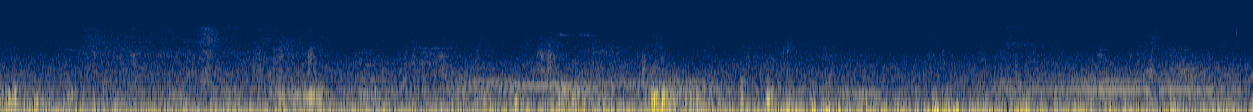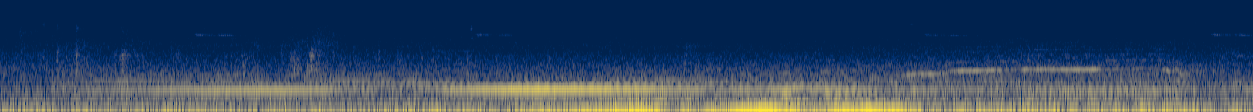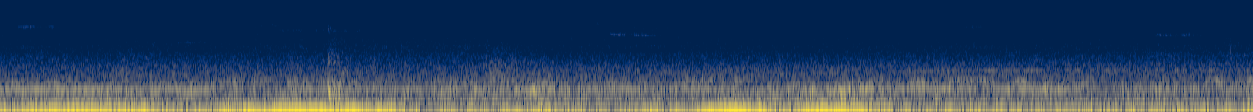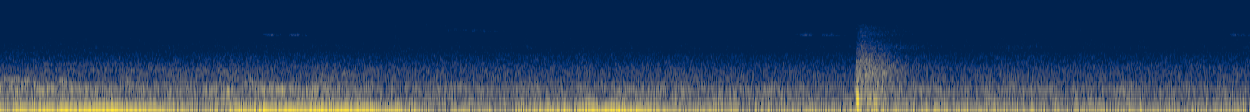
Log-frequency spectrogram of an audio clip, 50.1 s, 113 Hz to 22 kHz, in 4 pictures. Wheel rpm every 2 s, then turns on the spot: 0, 0, 0, 0, 0, 0, 0, 0, 0, 0, 0, 0, 0, 0, 0, 0, 0, 0, 0, 0, 0, 0, 0, 0, 0.
none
